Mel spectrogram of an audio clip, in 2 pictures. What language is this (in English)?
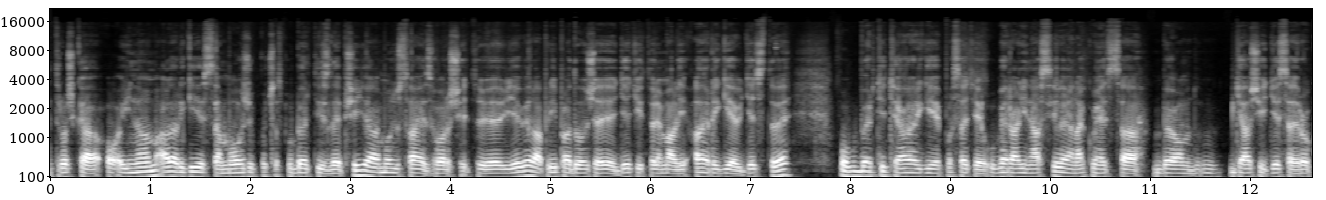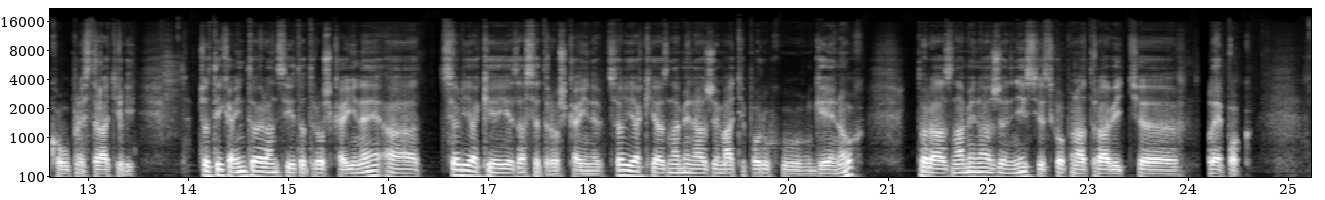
Slovak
